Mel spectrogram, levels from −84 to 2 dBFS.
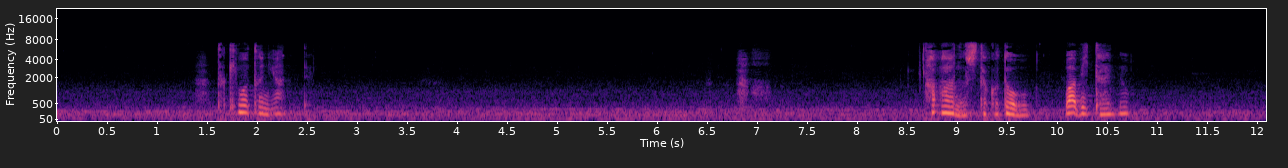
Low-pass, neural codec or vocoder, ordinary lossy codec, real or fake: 7.2 kHz; none; none; real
